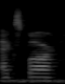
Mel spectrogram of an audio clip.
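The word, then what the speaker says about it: x̄: a line over top of it so it's pronounced as x bar so if you ever hear or read x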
